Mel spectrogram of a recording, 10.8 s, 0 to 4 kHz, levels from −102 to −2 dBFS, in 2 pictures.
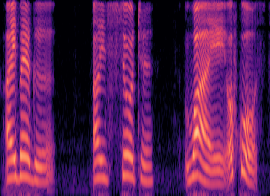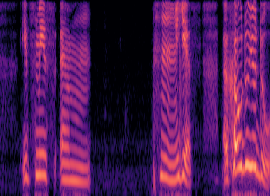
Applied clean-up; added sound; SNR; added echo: none; none; none; none.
